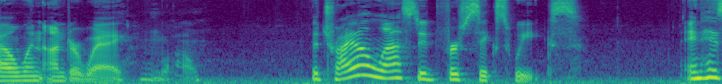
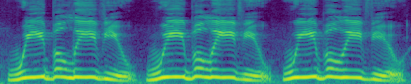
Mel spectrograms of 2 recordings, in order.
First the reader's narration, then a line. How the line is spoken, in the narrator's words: a ton of people showed up outside the courthouse and shouted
